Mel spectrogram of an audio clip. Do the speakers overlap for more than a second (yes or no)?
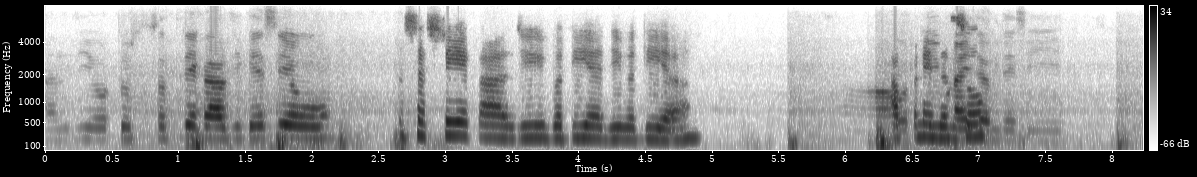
no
